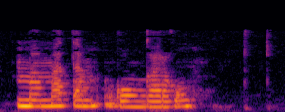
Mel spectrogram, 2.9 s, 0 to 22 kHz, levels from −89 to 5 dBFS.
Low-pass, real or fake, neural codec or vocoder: 7.2 kHz; real; none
